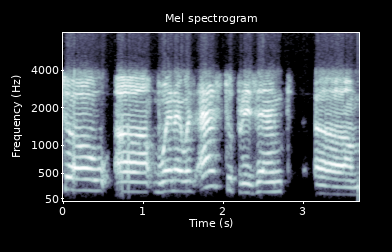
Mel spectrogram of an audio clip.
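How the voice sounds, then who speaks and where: A man's high-pitched voice with lively intonation and a non-native accent. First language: not English. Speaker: transplant surgeon. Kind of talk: conference presentation.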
